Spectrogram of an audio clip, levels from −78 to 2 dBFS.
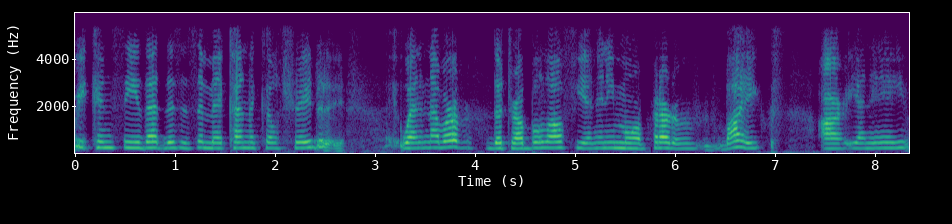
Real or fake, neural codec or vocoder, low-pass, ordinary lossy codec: fake; codec, 16 kHz in and 24 kHz out, 0.4 kbps, LongCat-Audio-Codec, fine tuned four codebook decoder; 5.4 kHz; none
